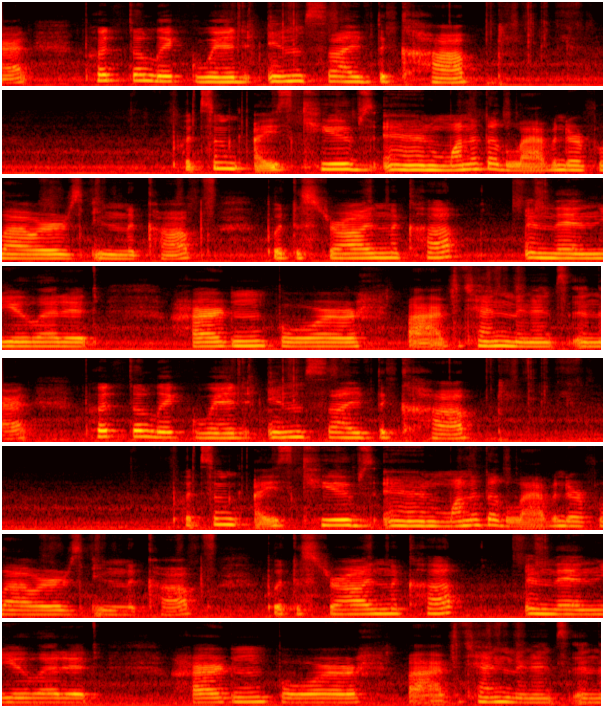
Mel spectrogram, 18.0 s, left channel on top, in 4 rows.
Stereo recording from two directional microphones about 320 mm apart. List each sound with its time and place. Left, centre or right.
0.7 s speech: centre
5.7 s speech: centre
